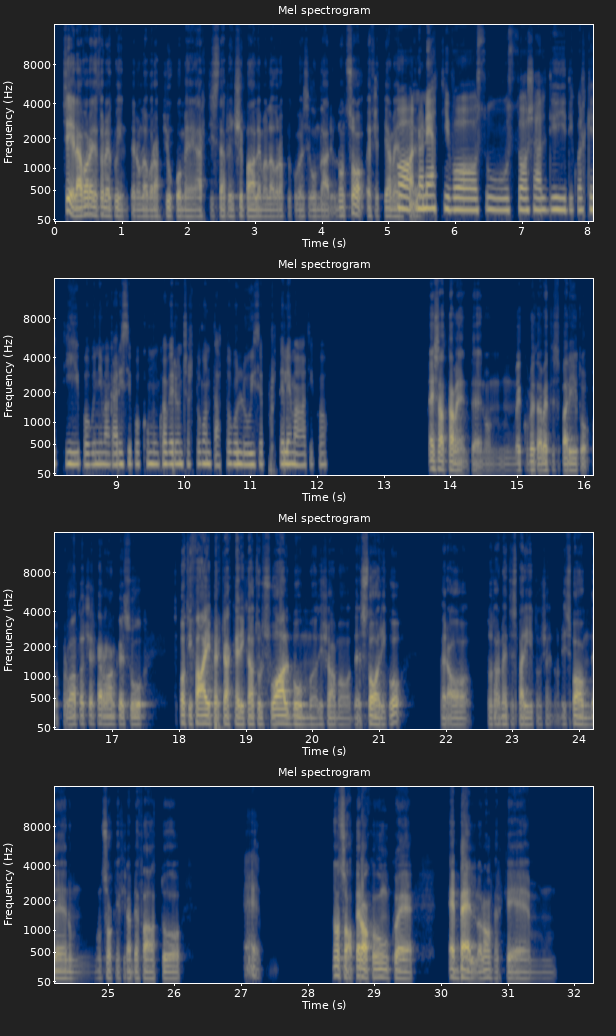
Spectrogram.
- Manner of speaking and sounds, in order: "cioè" said as "ceh"
- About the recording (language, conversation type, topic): Italian, podcast, C’è una canzone che ti ha accompagnato in un grande cambiamento?
- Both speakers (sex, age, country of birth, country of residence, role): female, 20-24, Italy, Italy, host; male, 25-29, Italy, Italy, guest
